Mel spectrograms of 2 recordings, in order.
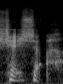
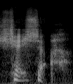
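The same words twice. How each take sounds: First: The name is said in the British way. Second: The name is said in the British way.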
